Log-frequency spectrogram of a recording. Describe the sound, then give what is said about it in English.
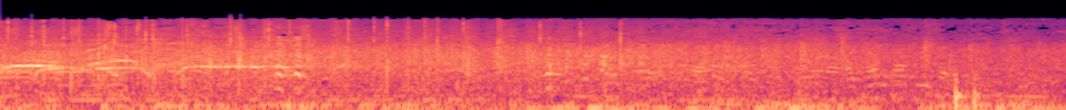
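A large crowd claps and cheers for a man who is mixing music while walking. A steady, dense wash of applause, with scattered sharp claps and a low rumble underneath, lasts the whole stretch. “You better clap for that man.”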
